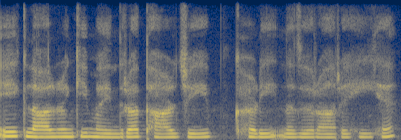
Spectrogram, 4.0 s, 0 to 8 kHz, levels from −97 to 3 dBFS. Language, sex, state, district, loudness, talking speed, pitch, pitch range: Hindi, female, Uttar Pradesh, Lalitpur, -17 LUFS, 180 wpm, 205 Hz, 195-210 Hz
